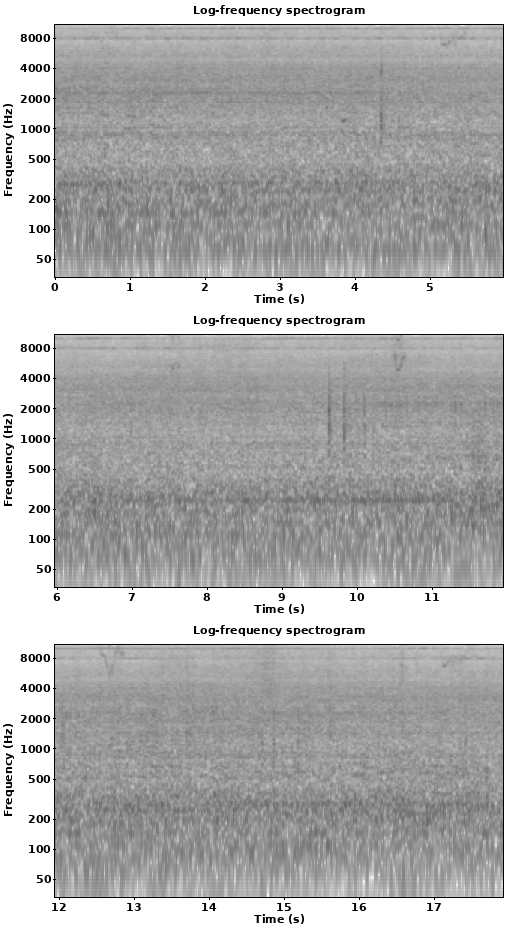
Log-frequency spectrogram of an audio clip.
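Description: Industrial machinery hums and whirs steadily.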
